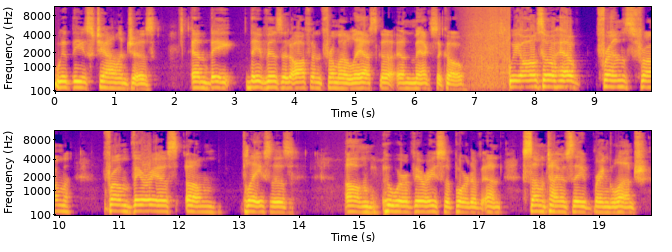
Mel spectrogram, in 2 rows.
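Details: Adult woman diagnosed in 2020 with progressive supranuclear palsy, a progressive incurable neurological disease, with repeated words and hesitations; speech disturbance in progressive supranuclear palsy.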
